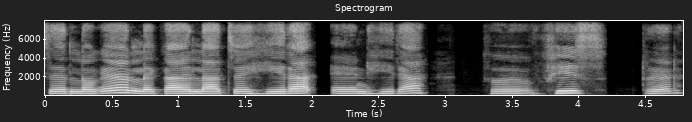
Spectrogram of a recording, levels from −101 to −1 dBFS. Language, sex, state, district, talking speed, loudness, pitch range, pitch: Odia, female, Odisha, Malkangiri, 140 wpm, -17 LUFS, 195-230 Hz, 210 Hz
